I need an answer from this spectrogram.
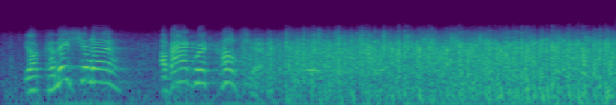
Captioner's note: applause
